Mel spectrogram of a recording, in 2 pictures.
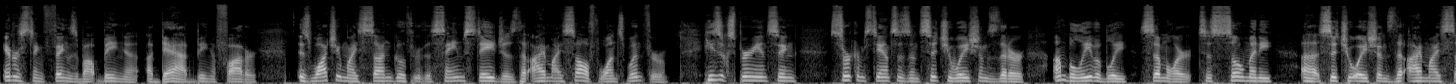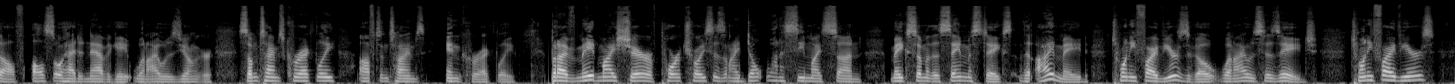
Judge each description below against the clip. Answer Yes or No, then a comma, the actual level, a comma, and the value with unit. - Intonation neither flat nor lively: Yes, average, 4.0 semitones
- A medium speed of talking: Yes, average, 185 wpm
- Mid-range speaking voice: Yes, medium, 150 Hz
